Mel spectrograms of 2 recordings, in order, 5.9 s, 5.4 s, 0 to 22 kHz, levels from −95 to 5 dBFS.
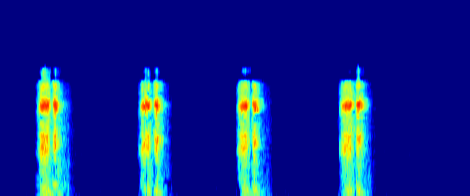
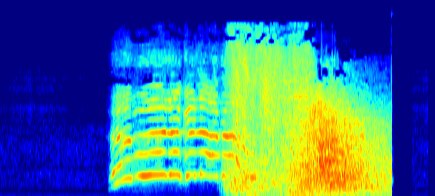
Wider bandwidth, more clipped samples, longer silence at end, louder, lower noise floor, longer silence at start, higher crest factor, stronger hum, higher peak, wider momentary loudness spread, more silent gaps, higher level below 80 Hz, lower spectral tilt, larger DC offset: second, 5.2 kHz vs 13 kHz; neither; first, 1.35 s vs 0.55 s; first, -12 LUFS vs -17 LUFS; first, under -90 dBFS vs -79 dBFS; second, 0.5 s vs 1.4 s; about the same, 20 dB vs 20 dB; neither; about the same, 0 dBFS vs 0 dBFS; about the same, 14 LU vs 15 LU; neither; second, -56 dBFS vs -44 dBFS; about the same, -3.5 dB/octave vs -3.5 dB/octave; neither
